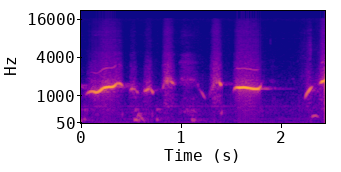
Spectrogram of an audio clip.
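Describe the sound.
A person whistles a short, bright tune, a few sliding notes separated by brief breaths and pauses, with no talking over it.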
